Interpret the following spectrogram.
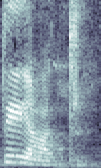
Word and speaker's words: théâtre: We don't pronounce ash in French, so it's théâtre, A, théâtre.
